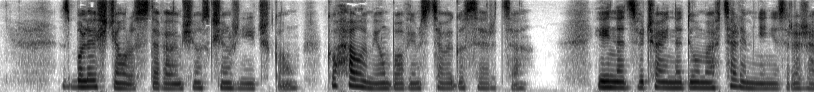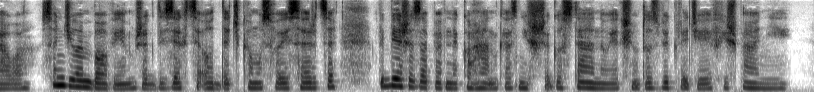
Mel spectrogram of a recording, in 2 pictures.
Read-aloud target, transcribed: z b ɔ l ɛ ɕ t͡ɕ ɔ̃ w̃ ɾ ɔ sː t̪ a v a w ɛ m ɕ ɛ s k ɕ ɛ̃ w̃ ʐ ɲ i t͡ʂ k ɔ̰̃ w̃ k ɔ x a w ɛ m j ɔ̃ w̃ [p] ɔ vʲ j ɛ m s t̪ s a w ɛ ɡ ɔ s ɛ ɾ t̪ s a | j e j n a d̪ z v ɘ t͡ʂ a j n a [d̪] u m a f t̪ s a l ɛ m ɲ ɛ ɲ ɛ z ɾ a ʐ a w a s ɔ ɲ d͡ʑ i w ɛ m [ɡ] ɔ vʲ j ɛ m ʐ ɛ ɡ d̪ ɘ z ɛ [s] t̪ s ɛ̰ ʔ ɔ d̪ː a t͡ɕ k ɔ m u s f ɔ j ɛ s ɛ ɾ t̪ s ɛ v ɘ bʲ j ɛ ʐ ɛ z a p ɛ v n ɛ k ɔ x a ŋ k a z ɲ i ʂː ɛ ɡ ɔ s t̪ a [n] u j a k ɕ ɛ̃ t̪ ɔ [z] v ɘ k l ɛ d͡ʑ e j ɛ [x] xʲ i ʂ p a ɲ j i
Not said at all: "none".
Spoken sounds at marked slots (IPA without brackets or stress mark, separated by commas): b, d̪, b, x, n, z, f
